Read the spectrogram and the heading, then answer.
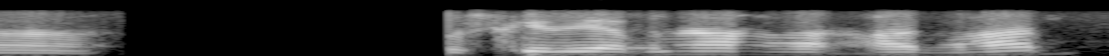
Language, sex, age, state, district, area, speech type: Hindi, male, 60+, Uttar Pradesh, Mirzapur, urban, conversation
